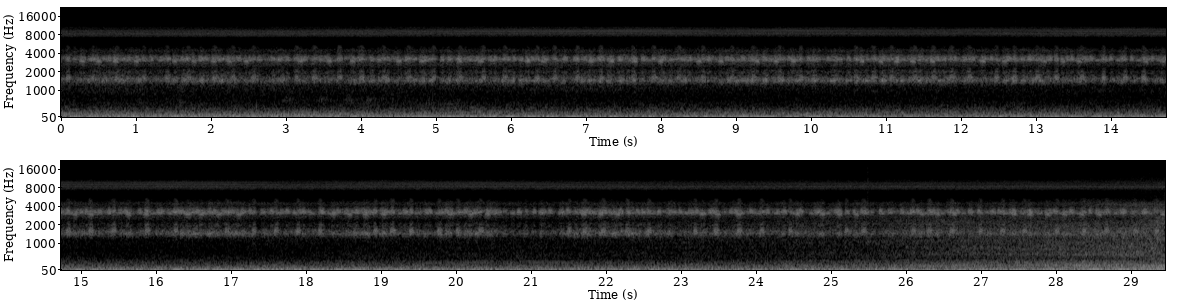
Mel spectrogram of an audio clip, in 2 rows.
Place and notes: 霄裡路160巷, Bade Dist., Taoyuan City - Night in the rice fields
Night in the rice fields, traffic sound, The frog sound, The plane flew through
